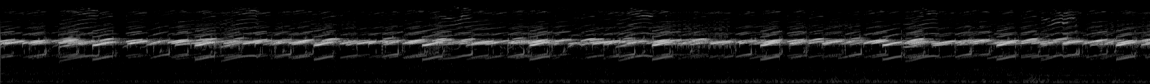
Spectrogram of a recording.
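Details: Spring evening chorus of northern spring peepers at a Nova Scotia salt marsh, West Chezzetcook, 18 May 2020 at dusk; high, sharp upslurred peeps from many frogs merge into a dense ringing sound that swells and dips rhythmically.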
